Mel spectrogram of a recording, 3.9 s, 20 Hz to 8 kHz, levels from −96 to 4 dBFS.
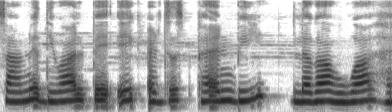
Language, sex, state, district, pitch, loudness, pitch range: Hindi, female, Jharkhand, Deoghar, 220 Hz, -16 LUFS, 205-235 Hz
